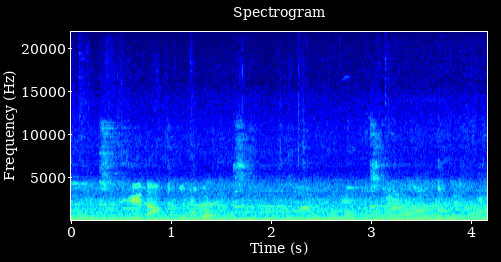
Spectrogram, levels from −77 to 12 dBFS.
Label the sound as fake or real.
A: real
